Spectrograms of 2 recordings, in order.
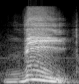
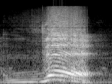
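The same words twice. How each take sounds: First: "the" drawn out as "thee". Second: "The" drawn out as "thuh". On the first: Teacher giving the other pronunciation, "the" as a long "thee". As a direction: say "the" long with an ee vowel. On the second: Teacher contrasting pronunciations, "The" as a long "thuh". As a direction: say "The" long with a relaxed uh vowel. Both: Shown as a demonstration. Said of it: "Or some people pronounce the".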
